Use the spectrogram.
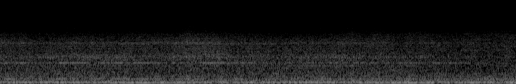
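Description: A passing freight train hauling petroleum makes a steady, heavy rumbling roar that fills the whole stretch at a constant level, with no distinct clatter rhythm and no one speaking.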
